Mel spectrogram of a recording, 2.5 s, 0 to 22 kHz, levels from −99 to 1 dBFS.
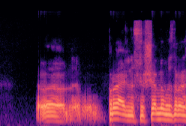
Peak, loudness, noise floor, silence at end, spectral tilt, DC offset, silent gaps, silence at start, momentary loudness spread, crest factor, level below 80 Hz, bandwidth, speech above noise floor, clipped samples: -8 dBFS; -23 LUFS; -42 dBFS; 0 s; -6 dB/octave; under 0.1%; none; 0.5 s; 8 LU; 16 dB; -64 dBFS; 12.5 kHz; 20 dB; under 0.1%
